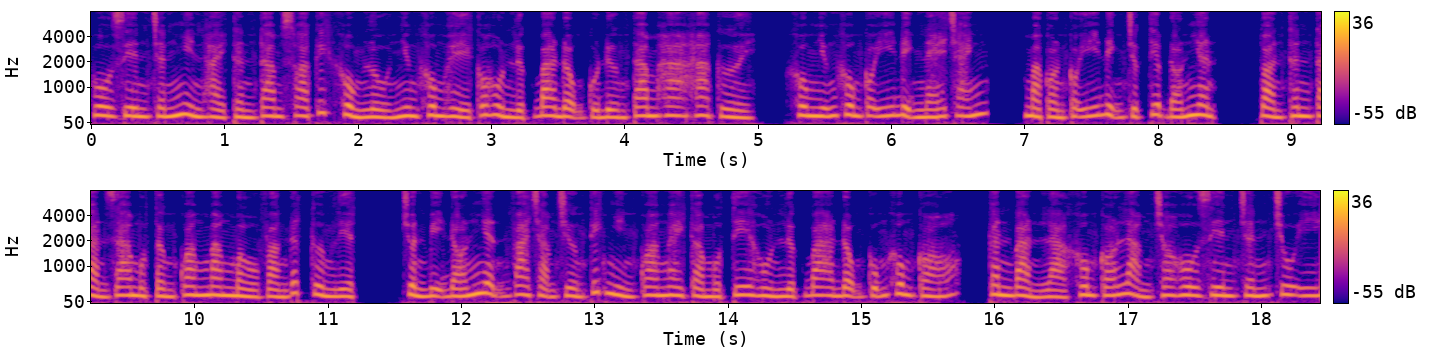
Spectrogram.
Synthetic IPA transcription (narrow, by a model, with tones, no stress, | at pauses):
ho˧zi˧ənt͡ɕə˨˦nɲi˨˩nɦaː˨˩jt̪ʰə˨˩nt̪aː˧mswaː˧ki˦˥k̟̚xə˨˩wŋ͡mlo˧˩ɲɨ˧ŋxə˧wŋ͡mɦe˨˩kɔ˨˦ɦo˨˩nlɨ˨˩k̚ɓaː˧ɗə̰˧˨wŋ͡mku˧˩ɗɨ˨˩əŋt̪aː˧mɦaː˧haː˧kɨ˨˩əj | xə˧wŋ͡mɲɨ̰˧˥ŋxə˧wŋ͡mkɔ˨˦ʔi˨˦ɗḭ̈˧˨ŋ̟nɛ˨˦t͡ɕa˨˦ŋ̟ | maː˨˩kɔ˨˩nkɔ˨˦ʔi˨˦ɗḭ˧˨ŋ̟t͡ɕɨ˨˩k̚t̪i˦˥əp̚ɗɔ˨˦nɲə̰˧˨n | t̪waː˨˩nt̪ʰə˧nt̪aː˧˩nzaː˧mo˨˩t̚t̪ə˨˩mkwaː˧ŋmaː˧ŋmə˨˩wvaː˨˩ŋɗə˦˥t̚kɨ˨˩əŋli˨˩ət̚ | t͡ɕwə˧˩nɓḭ˧˨ɗɔ˨˦nɲə̰˧˨nvaː˧t͡ɕa̰ː˧˨mt͡ɕɨ˨˩əŋki˦˥k̟̚ɲi˨˩nkwaː˧ŋa˧jkaː˧˩mo˨˩t̚t̪i˧əɦo˨˩nlɨ˨˩k̚ɓaː˧ɗə̰˧˨wŋ͡mkʊ̰˧˥ŋ͡mxə˧wŋ͡mkɔ˨˦ | ka˧nɓaː˧˩nlaː˨˩xə˧wŋ͡mkɔ˨˦laː˨˩mt͡ɕɔ˧ɦo˧zi˧ənt͡ɕə˨˦nt͡ɕu˨˧˦ʔi˨˦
